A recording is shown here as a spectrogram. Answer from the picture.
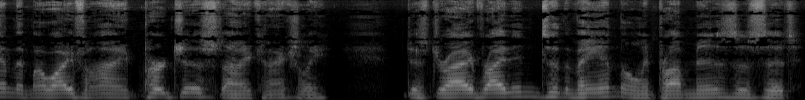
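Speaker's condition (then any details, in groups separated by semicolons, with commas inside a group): Multiple sclerosis; likely primary progressive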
